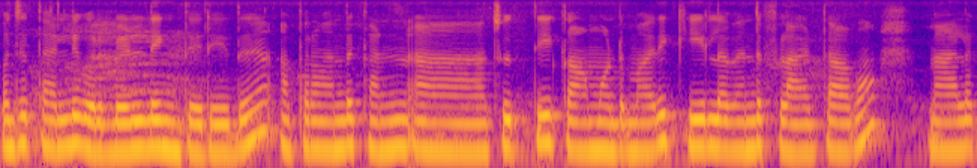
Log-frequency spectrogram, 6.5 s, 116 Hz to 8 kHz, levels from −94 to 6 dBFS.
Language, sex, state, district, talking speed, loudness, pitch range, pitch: Tamil, female, Tamil Nadu, Kanyakumari, 145 wpm, -14 LUFS, 185-200 Hz, 195 Hz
